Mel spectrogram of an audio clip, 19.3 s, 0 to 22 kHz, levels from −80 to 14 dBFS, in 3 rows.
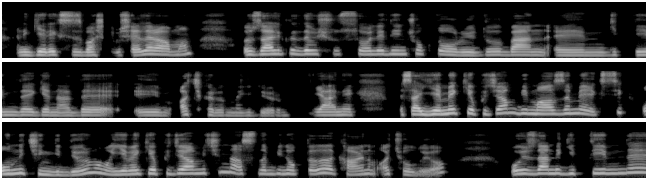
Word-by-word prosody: hani, 170 0 0
gereksiz 175 -1 +3
başka 170 0 0
bir - - -9
şeyler 180 +7 +4
almam. 200 +2 +1 0.5
Özellikle 220 +3 +3
de 225 0 +4
şu 215 -1 -6
söylediğin 220 +1 -1
çok 230 0 -7
doğruydu. 180 -2 -2
Ben, 180 -2 +2
emm, 160 -1 -4
gittiğimde 175 +1 -3
genelde, 165 - -3 0.2
eee, 165 0 -4 0.2
aç 185 +1 0
karınla 155 -4 -8
gidiyorum. 155 +1 -12 0.2
Yani, 175 +1 0 0.5
mesela 205 +3 +8
yemek 220 +7 +4
yapacağım, 255 +3 +1
1 255 - 0
malzeme 235 +2 +2
eksik. 210 - -2
Onun 235 +4 +2
için 245 -4 +1
gidiyorum 185 - -1
ama 235 -9 -1
yemek 225 +5 0
yapacağım 255 +1 +2
için 330 +6 -3
de 300 - +1
aslında 235 -2 0
bir 240 -1 -5
noktada 235 +3 -1
da 275 - +2
karnım 220 +5 -2
aç 225 0 -7
oluyor. 195 - -6 0.7
O 220 - +3
yüzden 250 +2 +3
de - - +1
gittiğimde, 255 +4 -3
210 Hz, 145 wpm, -21 LUFS, 175-240 Hz, 0.7 s, mesela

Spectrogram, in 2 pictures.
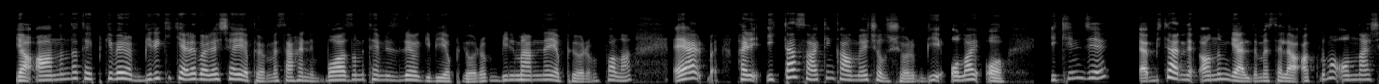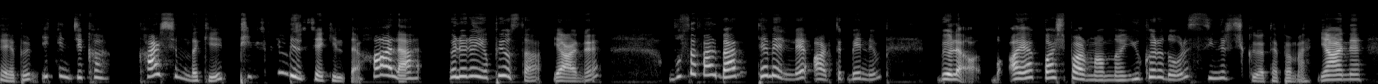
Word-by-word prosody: Ya, 180 -1 +5
anında 225 +7 +1
tepki 270 0 -5
veriyo 250 -10 +2
1-2 280 +6 -3
kere 255 -3 +2
böyle 230 0 +2
şey 240 0 +1
yapıyorum, 160 -8 -2
mesela, 175 +1 -2
hani, 170 -3 -6
boğazımı 205 +3 +2
temizliyor 205 -2 -2
gibi 165 -4 -6
yapıyorum, 150 +4 -4
bilmem 210 +1 -1
ne 220 - 0
yapıyorum, 165 -6 -3
falan. 200 -2 -2 0.4
Eğer - - +7
b - - -4 0.2
hani, 230 -2 +3
ilkten 225 - +2
sakin 285 -3 -2
kalmaya 215 -4 0
çalışıyorum, 145 -8 -5
bir 195 0 -3
olay 220 +5 +2
o. 150 -4 +1 0.4
2'nci 290 - -5 0.3
ya, - - +4
bir - - -13
tane 265 - +4
anım 230 +3 0
geldi 150 -5 +3
mesela 165 -1 0
aklıma, 225 - -3
ondan 220 +2 -2
şey 220 -5 -4
yapıyorum. 210 +10 -5
2'nci 365 -4 -5
ka 315 -4 -5 0.3
karşımdaki 270 - +1
pişkin 370 +8 -9
bir 355 -9 +4
şekilde 190 - -3
hâlâ 380 -8 +5 0.3
hölölö 375 +2 +3
yapıyorsa, 370 +2 -2
yani, - - +2 0.7
bu 365 - -5
sefer 465 +1 +2
ben, 350 +3 +7 0.2
temelli 330 - +1
artık 245 +2 -2
benim, 250 +2 -6 0.6
böyle, 235 -1 +5
a - - -7 0.3
ayak 310 +5 +3
başparmağımdan 210 -10 +2
yukarı 260 +11 -2
doğru 225 +7 -3
sinir 295 -5 -8
çıkıyor 165 - -7
tepeme. 150 -2 -8
Yani, 220 +4 +6
b 230 - +1
b - - -23
225 Hz, 150 wpm, -23 LUFS, 190-295 Hz, 0.7 s, Eğer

